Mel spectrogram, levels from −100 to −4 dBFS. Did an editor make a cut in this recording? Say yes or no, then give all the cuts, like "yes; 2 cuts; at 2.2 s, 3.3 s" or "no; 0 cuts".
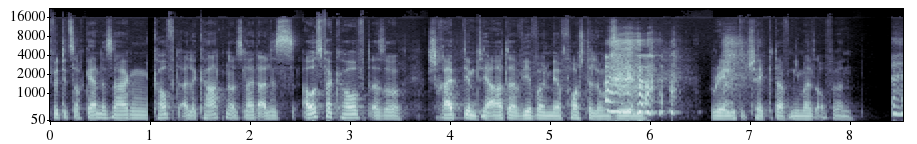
yes; 1 cut; at 1.0 s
